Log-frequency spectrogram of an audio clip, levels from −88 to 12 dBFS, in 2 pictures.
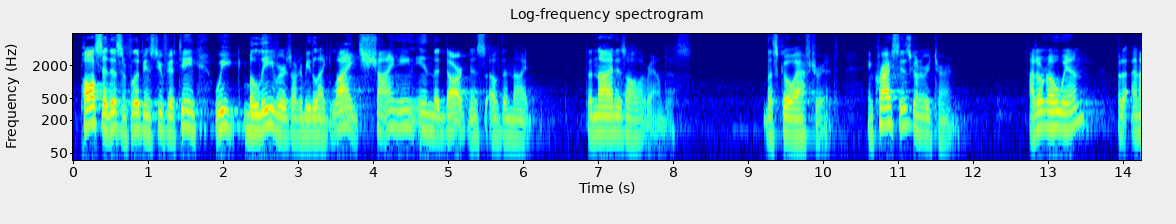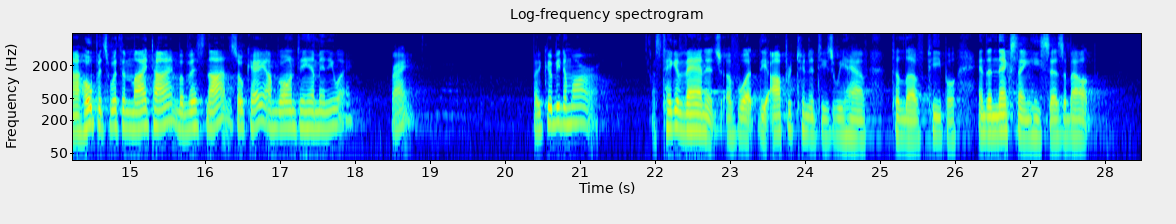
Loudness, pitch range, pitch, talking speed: -32 LUFS, 110-145 Hz, 125 Hz, 175 wpm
